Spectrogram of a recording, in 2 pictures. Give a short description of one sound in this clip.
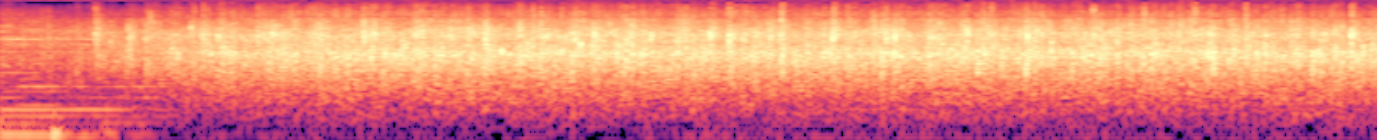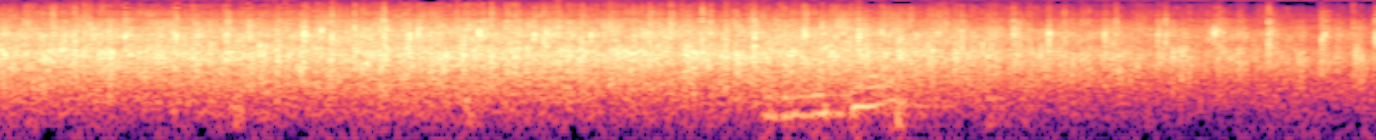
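A large audience applauds loudly in an echoing hall.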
